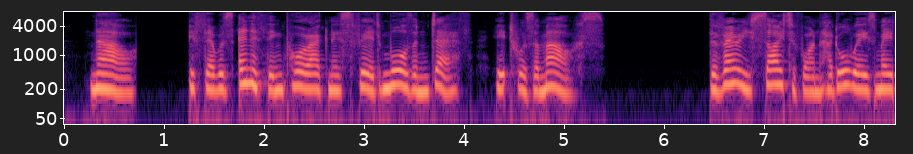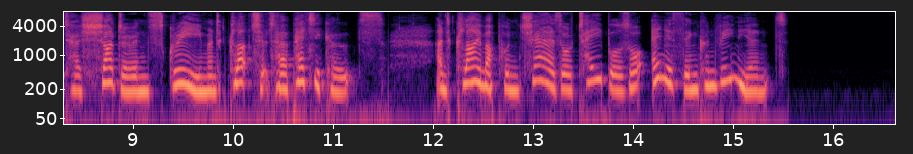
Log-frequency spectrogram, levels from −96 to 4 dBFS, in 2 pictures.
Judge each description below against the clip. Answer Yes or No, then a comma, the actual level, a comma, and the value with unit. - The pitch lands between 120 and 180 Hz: No, high, 210 Hz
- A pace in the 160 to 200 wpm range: No, average, 150 wpm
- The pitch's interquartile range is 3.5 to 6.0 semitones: Yes, average, 4.2 semitones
